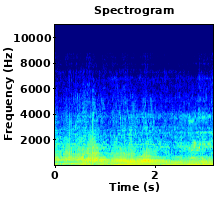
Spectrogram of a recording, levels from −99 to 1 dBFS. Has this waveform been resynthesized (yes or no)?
yes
